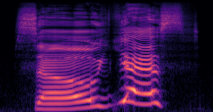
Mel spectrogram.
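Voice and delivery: bright cheerful tone. Narrator reads Stiles teasing Allison while holding her phone, bright tone. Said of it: "Stiles says brightly".

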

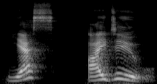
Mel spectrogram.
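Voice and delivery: short, sharp, snapped delivery. Narrator reading, a character answering a pointed question: snapped. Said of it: "he snapped".

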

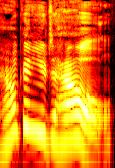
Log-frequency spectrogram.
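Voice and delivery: spoken through a yawn. Narrator reading Zack's question to Cloud, asked through a yawn. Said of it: "Zack asked through a yawn".

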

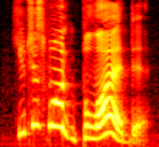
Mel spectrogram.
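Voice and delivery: high, desperate plea. Narrating Ed answering Mustang as Mustang touches his bleeding thigh: desperate. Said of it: "Ed said desperately".

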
